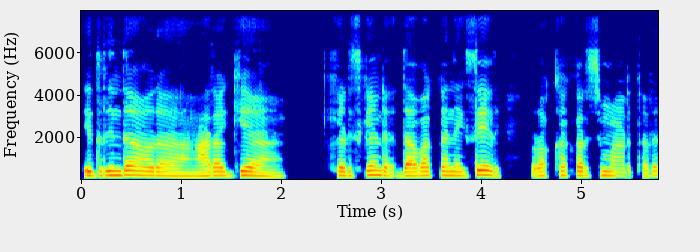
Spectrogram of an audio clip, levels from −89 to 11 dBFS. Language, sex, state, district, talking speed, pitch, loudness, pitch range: Kannada, female, Karnataka, Bellary, 95 wpm, 190 Hz, -16 LUFS, 180-200 Hz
